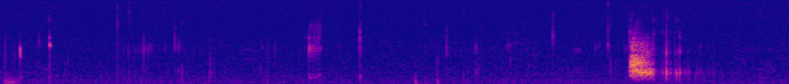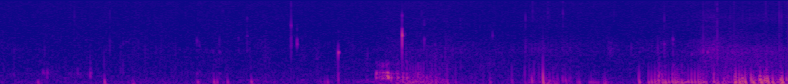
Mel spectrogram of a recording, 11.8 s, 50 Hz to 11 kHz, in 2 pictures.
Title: Stomach Sound [Stomach Growling][ASMR] [2022-07-14]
